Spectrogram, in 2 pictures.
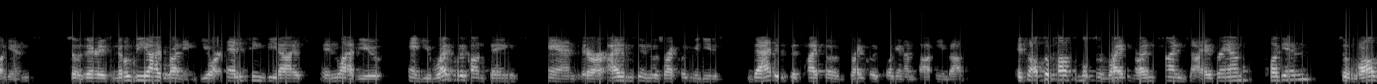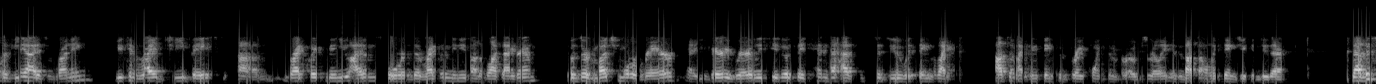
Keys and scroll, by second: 5.6 ctrl+e.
